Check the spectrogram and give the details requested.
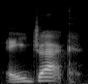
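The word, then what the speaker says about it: Ajack: of Americans would say Ajac. Uh I pronounce it Ayak because it's it's German pronunciation.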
